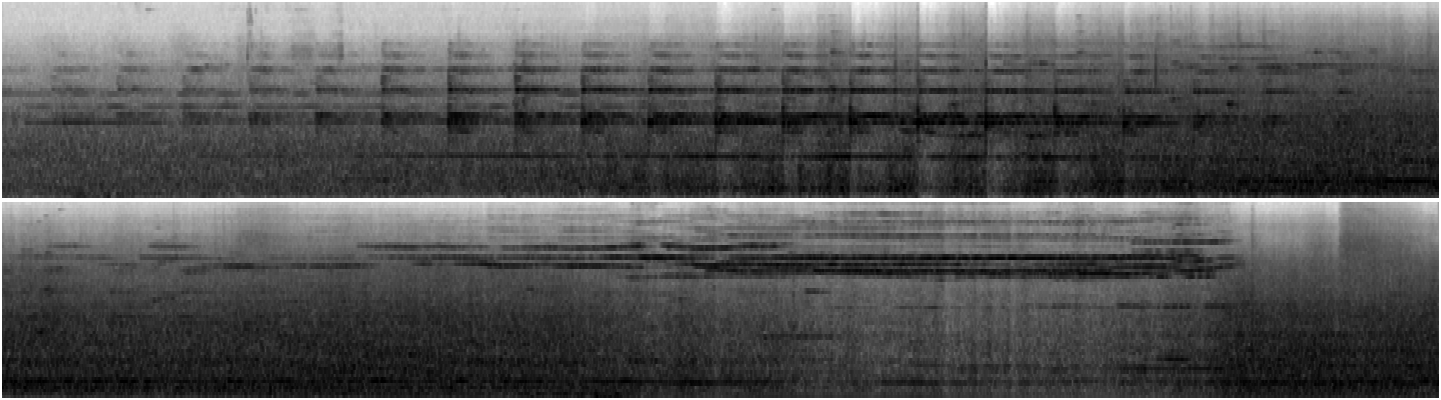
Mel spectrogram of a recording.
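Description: Metrolink bilevel commuter train rolling past the platform: rhythmic clacking of wheels over rail joints, growing louder over the first several seconds. A steady rumble follows, with high wheel squeal throughout that turns shriller near the end.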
